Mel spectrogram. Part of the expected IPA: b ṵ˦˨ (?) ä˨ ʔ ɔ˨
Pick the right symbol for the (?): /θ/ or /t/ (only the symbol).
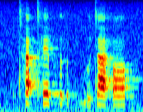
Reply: t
